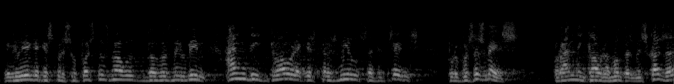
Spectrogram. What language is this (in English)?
Catalan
